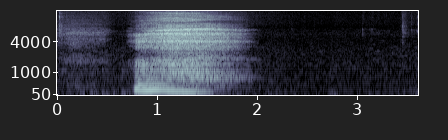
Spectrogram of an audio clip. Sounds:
Sigh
